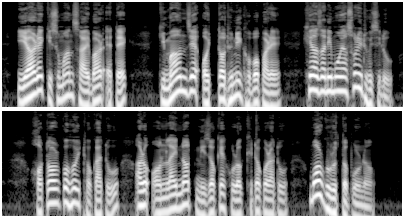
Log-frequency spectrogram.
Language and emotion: Assamese, surprised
